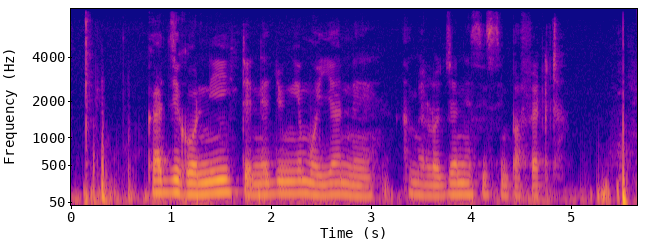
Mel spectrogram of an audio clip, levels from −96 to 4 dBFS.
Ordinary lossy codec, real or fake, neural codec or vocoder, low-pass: none; real; none; none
